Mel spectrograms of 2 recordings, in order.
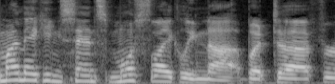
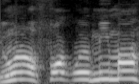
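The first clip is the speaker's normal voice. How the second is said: bad put-on Cuban accent, pitched higher; 9 semitones higher, 4 dB louder than usual. Quoting a line from the movie being reviewed: bad Al Pacino Cuban voice. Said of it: "you know that Cuban voice".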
